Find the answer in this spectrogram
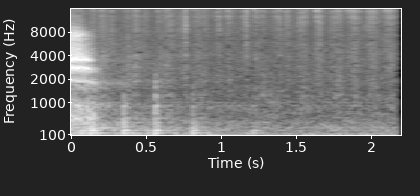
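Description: Near silence with a few faint scratches of a flat paintbrush's bristles stroking paint onto cloth in the first second.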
